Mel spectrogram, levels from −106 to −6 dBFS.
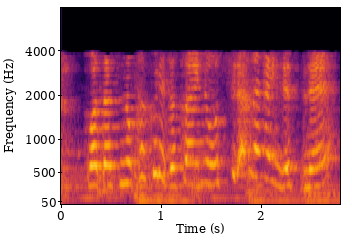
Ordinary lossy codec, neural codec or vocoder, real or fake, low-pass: AAC, 16 kbps; none; real; 7.2 kHz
